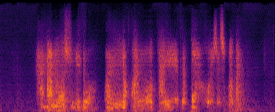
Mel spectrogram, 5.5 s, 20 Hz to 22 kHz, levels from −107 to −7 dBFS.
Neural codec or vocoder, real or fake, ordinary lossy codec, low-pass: codec, 44.1 kHz, 0.9 kbps, DAC; fake; none; 19.8 kHz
